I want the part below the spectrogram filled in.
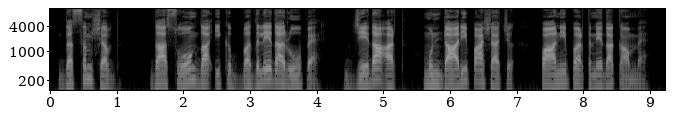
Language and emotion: Dogri, neutral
